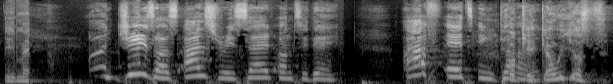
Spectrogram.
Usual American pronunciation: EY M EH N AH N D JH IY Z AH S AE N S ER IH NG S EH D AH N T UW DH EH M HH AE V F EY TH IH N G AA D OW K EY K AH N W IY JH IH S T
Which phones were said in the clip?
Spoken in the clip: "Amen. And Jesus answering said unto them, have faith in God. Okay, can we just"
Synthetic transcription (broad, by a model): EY M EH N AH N JH IY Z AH S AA N S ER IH S EH D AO N T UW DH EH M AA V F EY T IH N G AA OW K EY K AH N W IY JH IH S T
